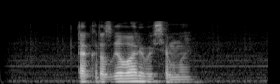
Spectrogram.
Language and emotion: Russian, neutral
